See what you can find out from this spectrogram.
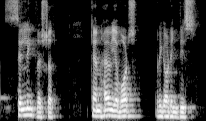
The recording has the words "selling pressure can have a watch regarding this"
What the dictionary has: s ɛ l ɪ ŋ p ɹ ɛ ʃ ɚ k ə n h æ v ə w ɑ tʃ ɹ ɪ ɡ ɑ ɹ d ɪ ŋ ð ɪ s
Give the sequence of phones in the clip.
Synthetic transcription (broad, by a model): s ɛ l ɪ ŋ p ɹ ɛ ʃ ɚ k ə n h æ v ə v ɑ s ɹ ɪ ɡ ɑ ɹ d ɪ ŋ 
